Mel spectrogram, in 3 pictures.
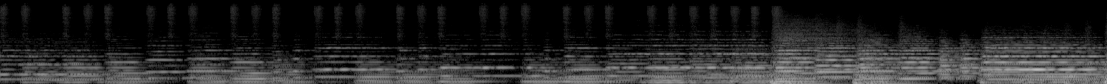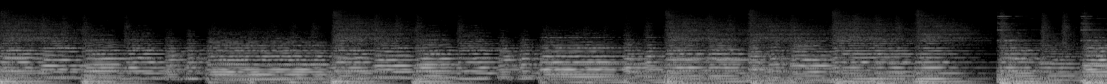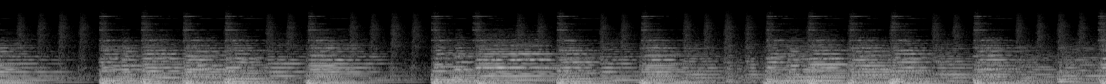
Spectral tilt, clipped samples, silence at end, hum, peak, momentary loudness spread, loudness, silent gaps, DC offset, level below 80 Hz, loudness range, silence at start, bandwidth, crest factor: -6.5 dB/octave; under 0.1%; 0 s; none; -8 dBFS; 12 LU; -28 LUFS; none; under 0.1%; -36 dBFS; 9 LU; 0 s; 18 kHz; 18 dB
